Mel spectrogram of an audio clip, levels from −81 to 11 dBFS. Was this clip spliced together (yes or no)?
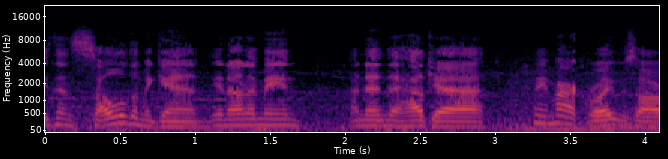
yes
